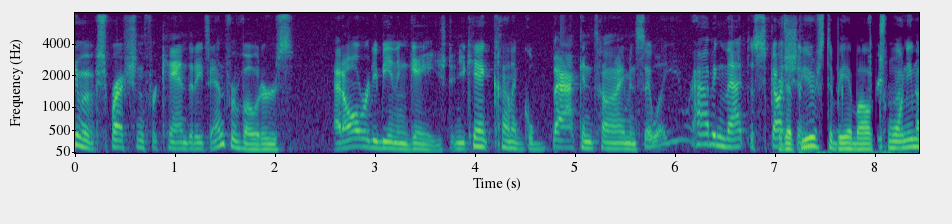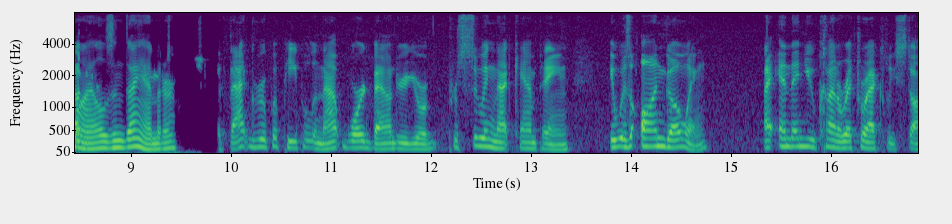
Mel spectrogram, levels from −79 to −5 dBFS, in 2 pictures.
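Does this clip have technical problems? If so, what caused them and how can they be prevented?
Yes. At 7.65–7.71 s there is an echo leak: a faint, brief copy of the sound returns about 425 ms late, likely from loudspeaker pickup the far end's canceller missed. Its distinct delay separates it from room reverberation. Prevent it with headsets or better acoustic echo cancellation at the loudspeaker end.

From 7.76 to 9.92 s the speech is suppressed in double talk, dipping for about 2 seconds and dropping very deep, likely while both sides talk. It follows overlapping speech, unlike network dropouts. Prevent it with double-talk-aware echo cancellation, or by using headsets so less suppression is needed.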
